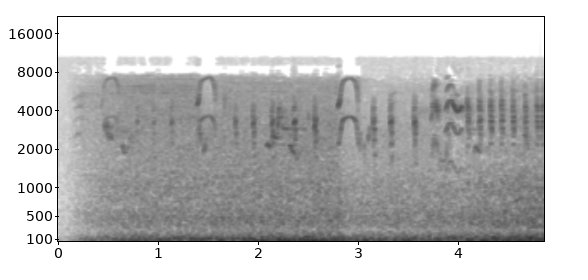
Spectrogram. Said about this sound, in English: Is that a brown-headed nuthatch? No, I think it's a pine. Bird watching in Blackwater River State Forest.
